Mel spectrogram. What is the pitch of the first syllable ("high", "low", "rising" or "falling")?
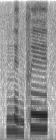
low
